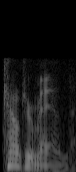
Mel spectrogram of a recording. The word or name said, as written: countermand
